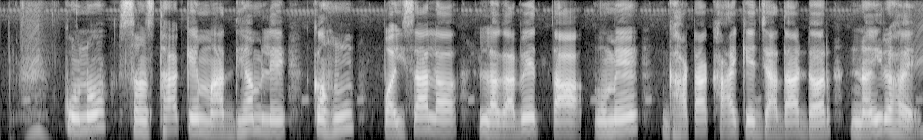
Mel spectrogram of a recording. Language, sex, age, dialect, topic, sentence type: Chhattisgarhi, male, 18-24, Eastern, banking, statement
